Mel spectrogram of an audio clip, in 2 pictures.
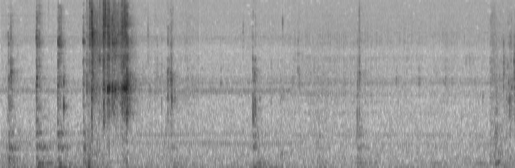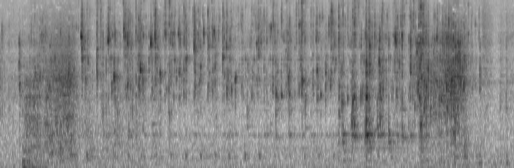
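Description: A pot of broth simmers gently.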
